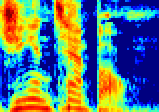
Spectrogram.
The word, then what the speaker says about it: Giantiempo: Actually, they told me how to pronounce that name at Cecil. I think it's just Giantempo.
